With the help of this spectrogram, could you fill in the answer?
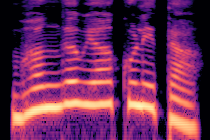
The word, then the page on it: ಭಂಗವ್ಯಾಕುಳಿತ: bhanga vyākuḷita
